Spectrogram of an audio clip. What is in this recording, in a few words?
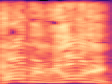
inform reloading, battlechatter, English, US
